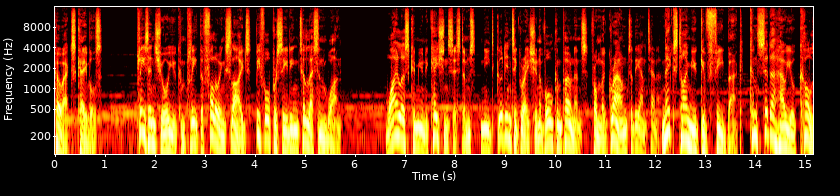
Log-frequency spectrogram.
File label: e-learning and training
